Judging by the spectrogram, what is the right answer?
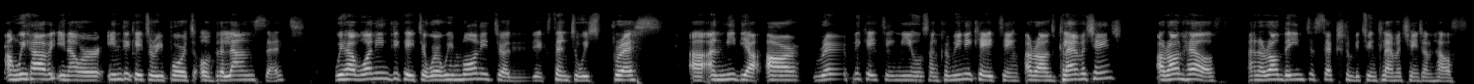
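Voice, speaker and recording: A woman's voice: mid-range voice, fairly quick, fairly bright tone, no room sound, low-quality recording. A woman researcher speaking on a panel, fluent and emphatic, using rhetorical questions. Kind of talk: panel discussion remarks.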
